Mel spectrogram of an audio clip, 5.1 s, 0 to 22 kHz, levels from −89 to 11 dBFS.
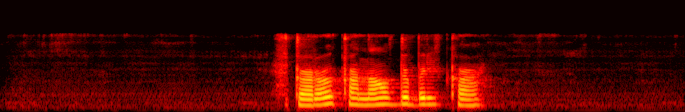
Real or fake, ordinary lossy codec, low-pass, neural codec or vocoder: fake; none; 7.2 kHz; autoencoder, 22.05 kHz, a latent of 192 numbers a frame, VITS, trained on one speaker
